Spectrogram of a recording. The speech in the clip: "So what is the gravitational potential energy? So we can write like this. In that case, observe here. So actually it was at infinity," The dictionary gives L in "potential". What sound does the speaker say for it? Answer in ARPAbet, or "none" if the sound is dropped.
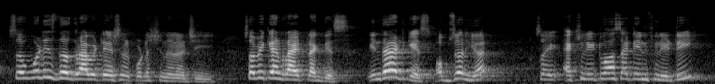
N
